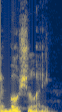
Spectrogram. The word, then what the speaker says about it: Boisjoly: It's spelt B-O-I-S-J-O-L-Y, Beausoleil.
